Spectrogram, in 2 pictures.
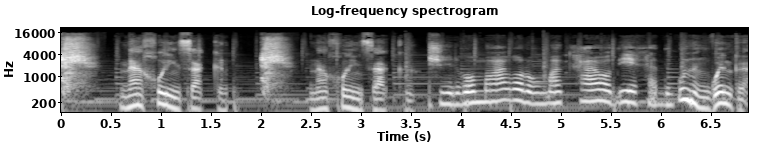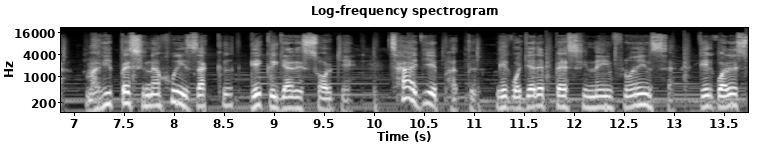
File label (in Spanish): Spot Radio Mazahua; mexico; salud inclusiva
